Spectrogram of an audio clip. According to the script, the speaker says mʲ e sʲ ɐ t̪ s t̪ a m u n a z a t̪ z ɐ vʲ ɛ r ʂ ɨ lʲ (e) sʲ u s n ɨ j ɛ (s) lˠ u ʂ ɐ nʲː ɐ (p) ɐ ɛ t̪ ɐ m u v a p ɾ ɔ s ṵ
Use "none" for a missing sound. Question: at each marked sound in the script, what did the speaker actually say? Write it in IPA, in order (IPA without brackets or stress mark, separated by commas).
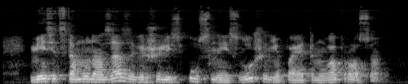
i, s, p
